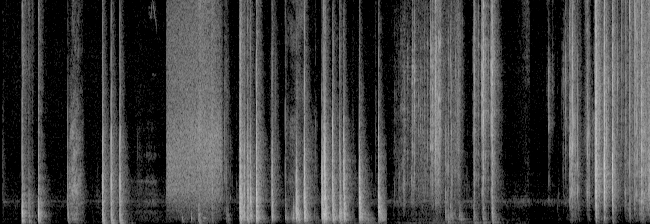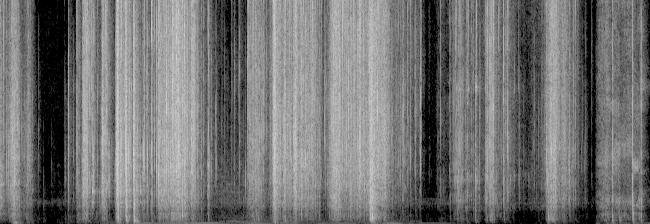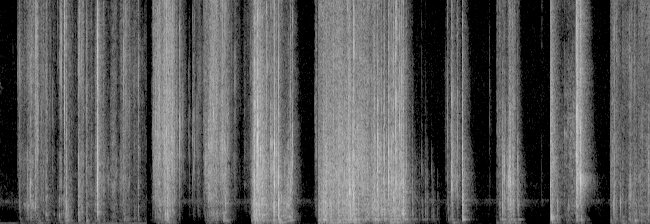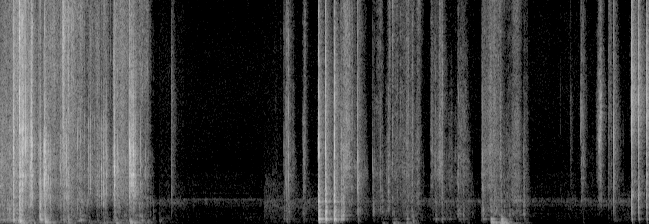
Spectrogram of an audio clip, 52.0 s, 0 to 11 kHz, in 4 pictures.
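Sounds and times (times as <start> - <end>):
clicks and knocks of plastic parts: 4.8 - 10.1
packaging crinkling and rustling: 7.9 - 9.4, 11.2 - 25.4, 26.4 - 34.3.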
